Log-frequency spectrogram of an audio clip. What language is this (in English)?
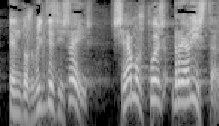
Spanish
